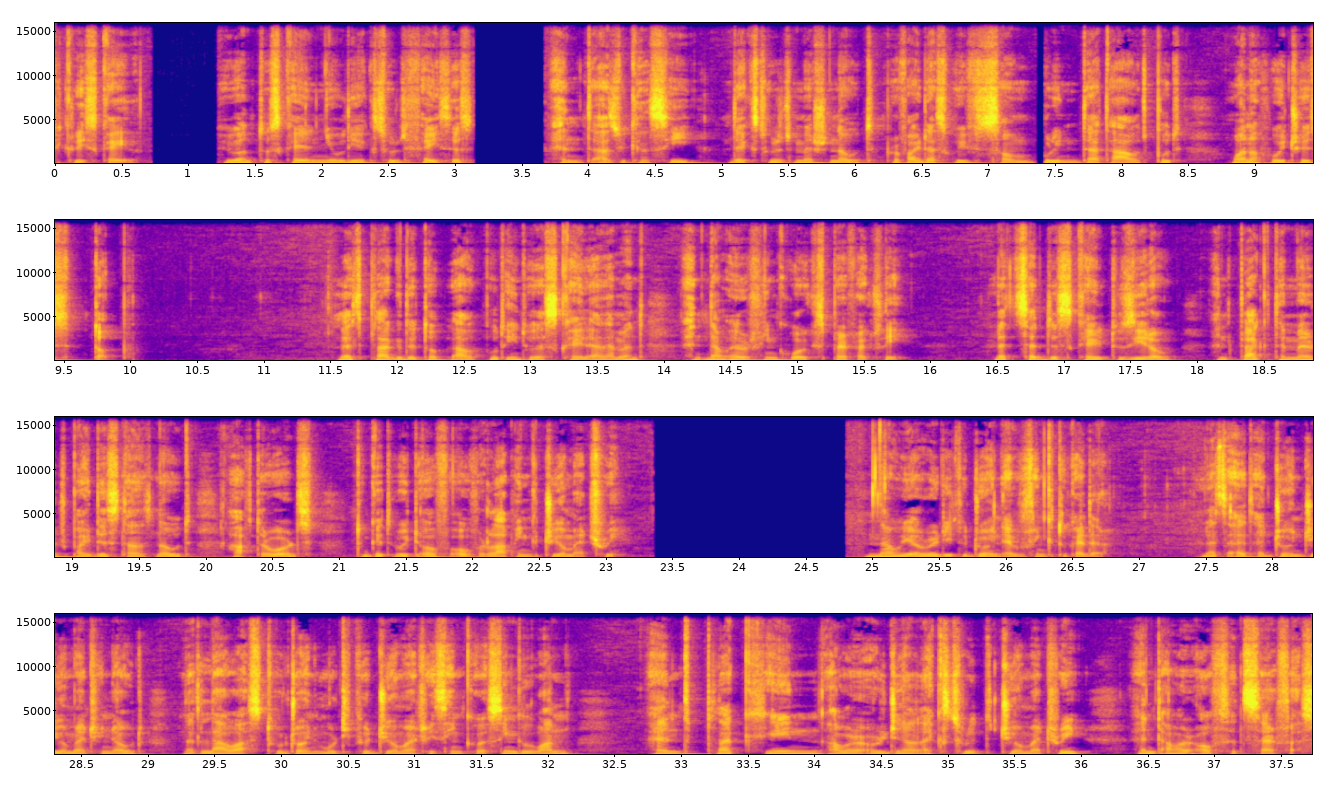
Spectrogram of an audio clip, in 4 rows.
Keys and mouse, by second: 2.9-4.5 middle drag, 7.6-8.8 drag, 9.6 middle drag, 11.7-15.9 shift+drag, 16.5 click, 19.0 ctrl+a, 19.3 middle click, 19.5 ctrl+a, 24.2 middle click, 24.9 shift+a, 28.2 click, 28.9-32.0 drag, 32.2 click, 32.6 middle click, 34.4-36.6 shift+drag, 37.0-37.7 middle drag.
